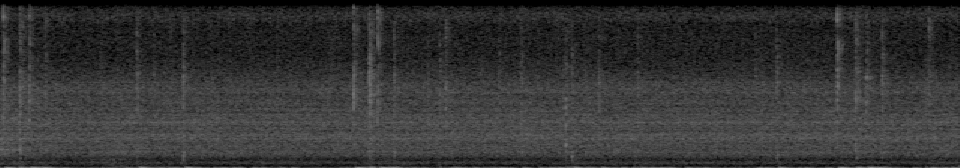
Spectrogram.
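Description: Scattered light clicks of computer keyboard keys, a few seconds apart, over a low steady hum.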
